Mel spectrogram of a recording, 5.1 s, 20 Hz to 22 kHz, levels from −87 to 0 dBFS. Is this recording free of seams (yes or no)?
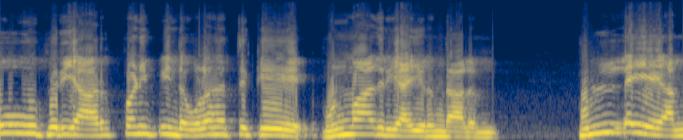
yes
